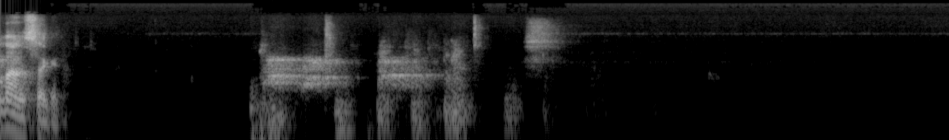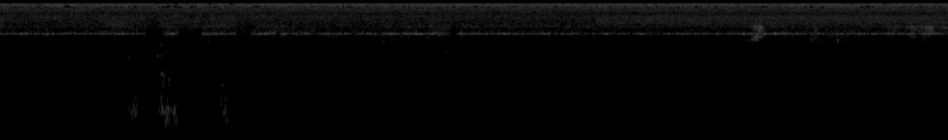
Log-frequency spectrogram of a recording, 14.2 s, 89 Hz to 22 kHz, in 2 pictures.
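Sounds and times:
speech: 0.0 - 0.6, 1.9 - 4.2
dog barking: 1.9 - 3.5
faint low dog grunts: 1.9 - 4.0.

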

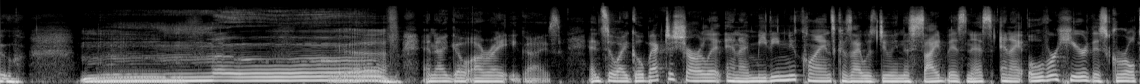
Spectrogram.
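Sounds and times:
speech: 0.0 - 2.7, 4.2 - 11.3
person imitating a cow mooing: 0.8 - 4.0.

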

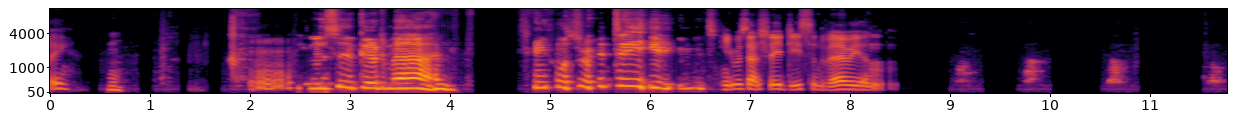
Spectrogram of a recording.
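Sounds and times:
speech: 0.0 - 0.8, 2.0 - 8.5
dog barking: 9.0 - 10.0, 10.6 - 10.9, 11.6 - 11.7.

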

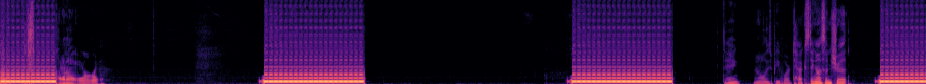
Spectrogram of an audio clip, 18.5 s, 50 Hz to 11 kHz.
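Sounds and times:
buzzing phone ringback tones: 0.0 - 1.2, 5.2 - 7.3, 11.4 - 13.5, 17.5 - 18.5
speech: 15.4 - 17.7.

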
